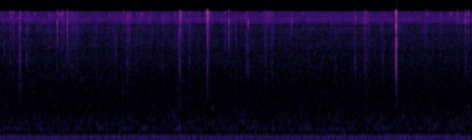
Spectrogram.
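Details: An albino Djungarian hamster named Dorian eats Jagariko, a Japanese snack. Soft, sparse crunching clicks come at irregular moments over a steady low electrical hum.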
